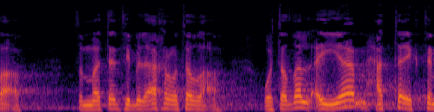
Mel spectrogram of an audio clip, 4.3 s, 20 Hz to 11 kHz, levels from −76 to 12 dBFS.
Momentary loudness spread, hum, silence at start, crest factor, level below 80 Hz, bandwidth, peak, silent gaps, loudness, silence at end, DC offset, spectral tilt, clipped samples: 12 LU; none; 0 s; 16 dB; -60 dBFS; 9.4 kHz; -4 dBFS; none; -21 LUFS; 0 s; under 0.1%; -8 dB/octave; under 0.1%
